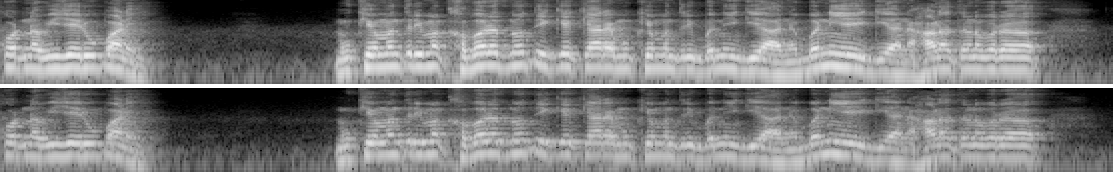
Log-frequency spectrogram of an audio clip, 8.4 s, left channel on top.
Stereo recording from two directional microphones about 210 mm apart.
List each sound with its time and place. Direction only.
0.0 s a man's voice: 30° left (ahead or behind)
2.5 s a man's voice: 25° left (ahead or behind)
